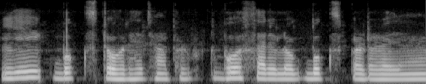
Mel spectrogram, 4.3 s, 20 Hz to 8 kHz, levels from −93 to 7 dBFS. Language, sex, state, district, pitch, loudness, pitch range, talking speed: Hindi, male, Delhi, New Delhi, 145 Hz, -20 LUFS, 140-155 Hz, 195 wpm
